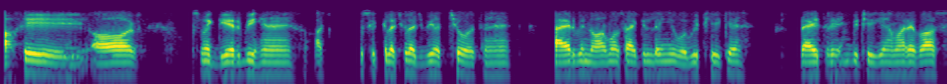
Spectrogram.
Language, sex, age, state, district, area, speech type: Urdu, male, 45-60, Uttar Pradesh, Rampur, urban, conversation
